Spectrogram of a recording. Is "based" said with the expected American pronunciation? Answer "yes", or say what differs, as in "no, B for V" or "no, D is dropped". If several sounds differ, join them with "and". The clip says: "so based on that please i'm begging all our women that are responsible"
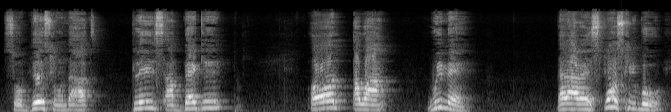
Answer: yes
